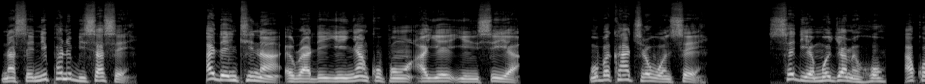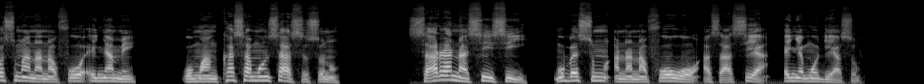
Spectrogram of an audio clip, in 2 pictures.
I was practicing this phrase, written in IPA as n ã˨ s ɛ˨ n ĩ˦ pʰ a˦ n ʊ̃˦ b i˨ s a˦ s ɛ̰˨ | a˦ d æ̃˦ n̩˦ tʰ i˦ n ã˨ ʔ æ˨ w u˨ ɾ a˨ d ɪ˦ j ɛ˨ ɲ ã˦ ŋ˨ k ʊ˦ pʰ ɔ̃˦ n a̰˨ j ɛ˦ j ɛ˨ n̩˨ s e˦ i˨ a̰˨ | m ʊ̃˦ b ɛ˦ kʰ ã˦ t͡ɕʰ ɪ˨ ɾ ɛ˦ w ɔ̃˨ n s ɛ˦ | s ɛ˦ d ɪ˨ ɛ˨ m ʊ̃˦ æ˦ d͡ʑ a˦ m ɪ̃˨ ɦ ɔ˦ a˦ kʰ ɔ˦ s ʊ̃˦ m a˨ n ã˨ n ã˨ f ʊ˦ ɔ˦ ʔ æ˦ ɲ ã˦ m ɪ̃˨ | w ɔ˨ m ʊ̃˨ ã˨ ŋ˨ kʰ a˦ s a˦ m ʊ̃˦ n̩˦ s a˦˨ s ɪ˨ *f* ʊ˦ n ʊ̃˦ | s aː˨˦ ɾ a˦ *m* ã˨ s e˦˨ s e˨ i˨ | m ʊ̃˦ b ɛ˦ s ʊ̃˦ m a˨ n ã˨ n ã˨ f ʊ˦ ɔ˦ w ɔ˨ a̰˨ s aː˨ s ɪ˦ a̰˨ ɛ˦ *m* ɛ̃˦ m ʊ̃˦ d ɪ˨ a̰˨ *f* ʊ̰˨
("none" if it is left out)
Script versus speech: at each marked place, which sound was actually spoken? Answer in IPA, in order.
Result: s, n, ɲ, s

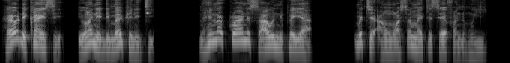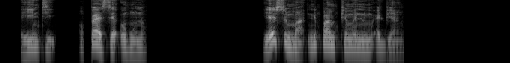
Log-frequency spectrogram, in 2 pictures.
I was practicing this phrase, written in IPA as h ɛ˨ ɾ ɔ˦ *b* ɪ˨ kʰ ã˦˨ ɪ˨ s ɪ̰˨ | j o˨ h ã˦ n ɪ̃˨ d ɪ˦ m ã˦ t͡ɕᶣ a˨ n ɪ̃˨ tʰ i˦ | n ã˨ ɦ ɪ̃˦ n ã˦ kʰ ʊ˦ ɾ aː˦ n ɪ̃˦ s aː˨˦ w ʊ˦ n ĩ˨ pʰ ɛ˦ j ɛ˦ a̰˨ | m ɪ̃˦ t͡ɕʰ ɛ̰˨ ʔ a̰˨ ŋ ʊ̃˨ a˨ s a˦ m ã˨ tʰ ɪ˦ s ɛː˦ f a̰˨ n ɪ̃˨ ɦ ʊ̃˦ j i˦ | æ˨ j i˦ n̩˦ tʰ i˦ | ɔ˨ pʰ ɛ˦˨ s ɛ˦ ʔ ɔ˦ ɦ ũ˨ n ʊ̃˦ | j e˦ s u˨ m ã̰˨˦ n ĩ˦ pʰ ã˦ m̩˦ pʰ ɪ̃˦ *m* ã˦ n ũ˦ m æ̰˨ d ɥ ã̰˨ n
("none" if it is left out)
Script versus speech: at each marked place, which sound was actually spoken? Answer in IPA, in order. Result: d, m

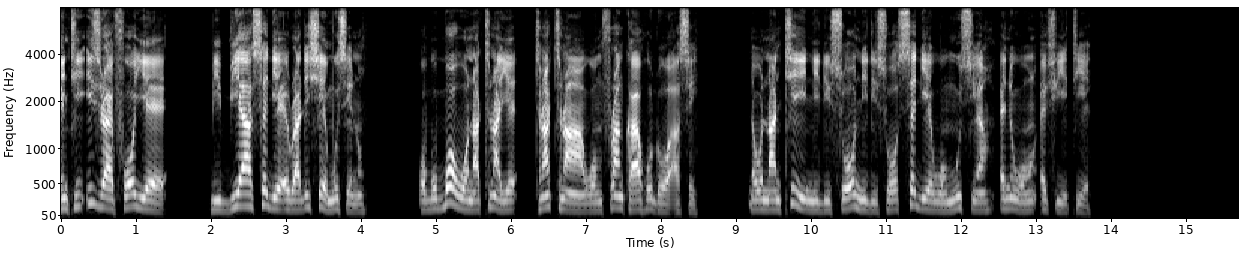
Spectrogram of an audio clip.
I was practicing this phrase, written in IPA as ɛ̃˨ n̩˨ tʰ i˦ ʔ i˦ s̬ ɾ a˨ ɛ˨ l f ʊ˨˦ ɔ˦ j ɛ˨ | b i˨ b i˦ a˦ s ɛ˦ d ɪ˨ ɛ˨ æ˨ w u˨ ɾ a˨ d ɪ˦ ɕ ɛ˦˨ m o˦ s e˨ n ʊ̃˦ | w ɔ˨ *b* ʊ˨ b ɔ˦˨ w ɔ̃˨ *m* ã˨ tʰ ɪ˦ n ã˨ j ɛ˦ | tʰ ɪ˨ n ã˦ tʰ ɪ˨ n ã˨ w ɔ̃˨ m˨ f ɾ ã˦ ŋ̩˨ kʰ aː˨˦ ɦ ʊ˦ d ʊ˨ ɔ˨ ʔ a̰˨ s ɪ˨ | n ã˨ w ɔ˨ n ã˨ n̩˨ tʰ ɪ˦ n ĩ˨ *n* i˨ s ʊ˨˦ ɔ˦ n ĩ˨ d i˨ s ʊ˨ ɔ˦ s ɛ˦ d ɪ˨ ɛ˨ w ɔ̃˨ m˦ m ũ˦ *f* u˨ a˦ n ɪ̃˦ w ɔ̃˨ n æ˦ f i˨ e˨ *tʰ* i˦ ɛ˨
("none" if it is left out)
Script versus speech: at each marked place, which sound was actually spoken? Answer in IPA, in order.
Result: b, n, d, s, tʰ

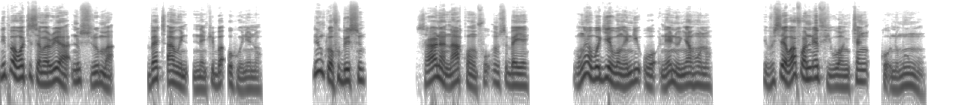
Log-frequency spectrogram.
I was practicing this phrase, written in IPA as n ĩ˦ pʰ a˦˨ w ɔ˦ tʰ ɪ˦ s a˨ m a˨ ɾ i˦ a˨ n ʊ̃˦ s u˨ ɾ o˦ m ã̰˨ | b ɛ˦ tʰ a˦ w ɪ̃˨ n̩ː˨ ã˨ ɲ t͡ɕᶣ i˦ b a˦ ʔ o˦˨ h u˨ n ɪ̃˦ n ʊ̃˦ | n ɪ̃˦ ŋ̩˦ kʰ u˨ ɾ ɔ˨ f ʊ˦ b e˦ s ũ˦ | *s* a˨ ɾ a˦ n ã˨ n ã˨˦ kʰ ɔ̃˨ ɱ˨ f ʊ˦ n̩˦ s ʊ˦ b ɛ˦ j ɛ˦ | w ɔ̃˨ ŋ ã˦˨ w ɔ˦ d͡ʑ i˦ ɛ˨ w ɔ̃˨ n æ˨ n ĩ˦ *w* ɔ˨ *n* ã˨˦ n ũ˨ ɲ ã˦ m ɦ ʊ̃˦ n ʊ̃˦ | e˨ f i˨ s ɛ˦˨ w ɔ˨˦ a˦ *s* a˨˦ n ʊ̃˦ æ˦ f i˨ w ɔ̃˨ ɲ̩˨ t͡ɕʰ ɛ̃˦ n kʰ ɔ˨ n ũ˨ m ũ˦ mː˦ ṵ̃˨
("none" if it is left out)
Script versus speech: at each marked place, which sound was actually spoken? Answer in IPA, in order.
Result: s, w, n, f

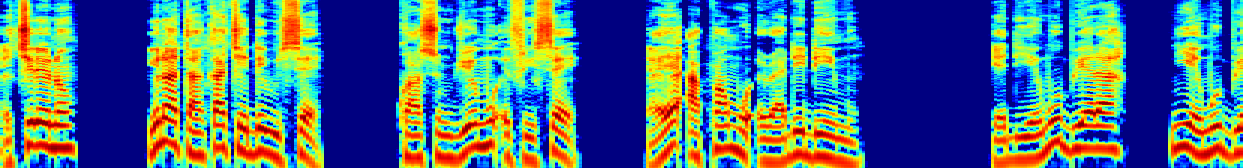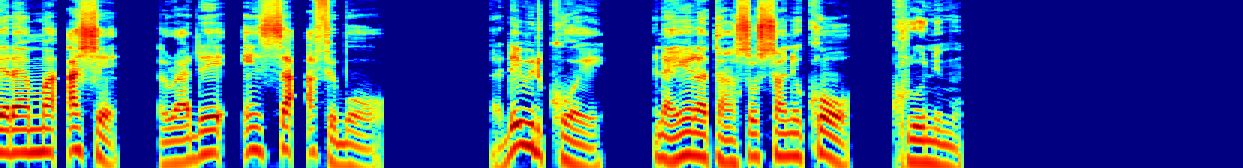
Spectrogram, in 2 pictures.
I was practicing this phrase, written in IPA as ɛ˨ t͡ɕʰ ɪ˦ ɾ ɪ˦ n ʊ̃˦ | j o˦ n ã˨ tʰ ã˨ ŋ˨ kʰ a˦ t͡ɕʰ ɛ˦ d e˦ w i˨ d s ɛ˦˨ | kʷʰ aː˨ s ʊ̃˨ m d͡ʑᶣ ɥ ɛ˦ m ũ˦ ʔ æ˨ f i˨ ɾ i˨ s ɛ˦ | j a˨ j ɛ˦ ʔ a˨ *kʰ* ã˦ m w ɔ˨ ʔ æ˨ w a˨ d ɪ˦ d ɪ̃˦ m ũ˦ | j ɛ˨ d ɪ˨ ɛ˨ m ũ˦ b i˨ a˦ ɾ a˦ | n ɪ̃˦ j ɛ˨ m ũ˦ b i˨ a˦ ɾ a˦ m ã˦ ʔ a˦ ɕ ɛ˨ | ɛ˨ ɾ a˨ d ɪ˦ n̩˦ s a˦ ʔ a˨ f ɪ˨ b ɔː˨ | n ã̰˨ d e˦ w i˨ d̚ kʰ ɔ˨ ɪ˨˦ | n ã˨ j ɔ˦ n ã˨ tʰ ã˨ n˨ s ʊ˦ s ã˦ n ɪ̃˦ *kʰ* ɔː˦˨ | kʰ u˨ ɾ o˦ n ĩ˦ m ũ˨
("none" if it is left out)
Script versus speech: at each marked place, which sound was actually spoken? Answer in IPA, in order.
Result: pʰ, kʰ

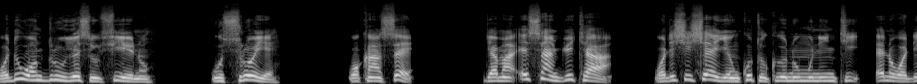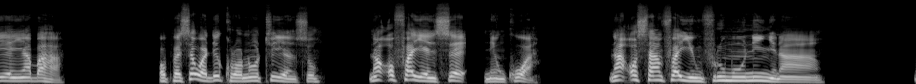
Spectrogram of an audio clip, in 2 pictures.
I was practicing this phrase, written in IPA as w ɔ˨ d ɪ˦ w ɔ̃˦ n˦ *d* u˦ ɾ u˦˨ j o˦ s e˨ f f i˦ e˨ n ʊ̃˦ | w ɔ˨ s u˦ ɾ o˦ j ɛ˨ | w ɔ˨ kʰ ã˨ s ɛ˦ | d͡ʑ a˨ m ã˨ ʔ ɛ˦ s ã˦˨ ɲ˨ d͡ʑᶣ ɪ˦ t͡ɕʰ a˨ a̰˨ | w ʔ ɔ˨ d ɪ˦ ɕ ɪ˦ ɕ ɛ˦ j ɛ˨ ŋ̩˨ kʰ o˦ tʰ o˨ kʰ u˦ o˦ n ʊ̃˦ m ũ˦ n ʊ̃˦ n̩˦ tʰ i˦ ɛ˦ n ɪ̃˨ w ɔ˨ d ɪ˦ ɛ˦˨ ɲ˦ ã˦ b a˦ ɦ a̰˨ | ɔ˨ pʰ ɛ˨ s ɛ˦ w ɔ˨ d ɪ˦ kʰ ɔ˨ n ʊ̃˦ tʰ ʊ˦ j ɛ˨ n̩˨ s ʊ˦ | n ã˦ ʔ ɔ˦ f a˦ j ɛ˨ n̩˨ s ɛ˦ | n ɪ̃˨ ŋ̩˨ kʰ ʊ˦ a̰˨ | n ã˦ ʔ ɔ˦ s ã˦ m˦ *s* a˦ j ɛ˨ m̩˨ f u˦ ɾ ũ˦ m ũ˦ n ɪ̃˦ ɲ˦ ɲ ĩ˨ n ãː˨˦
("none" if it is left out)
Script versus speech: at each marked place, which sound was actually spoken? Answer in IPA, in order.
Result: d, f

